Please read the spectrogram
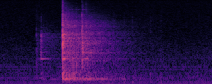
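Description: A finger flicks a playing card out from under a coin with a light click, and a moment later the coin drops into a plastic soda bottle, striking loudly twice in quick succession with a brief ringing after.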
